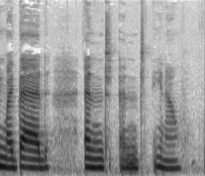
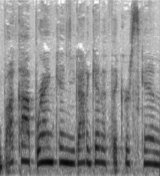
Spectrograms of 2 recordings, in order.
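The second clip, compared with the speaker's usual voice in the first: retold scream; 6 semitones higher than usual. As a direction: bark it like a harsh male teacher.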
